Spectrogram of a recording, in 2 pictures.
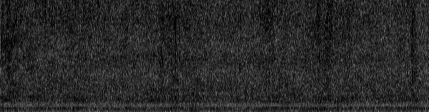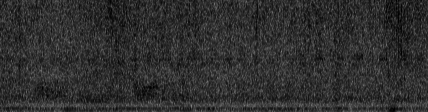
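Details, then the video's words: Steady roar of a honey-bee-type swarm out of its hive, many wings droning in layered low tones without pause, occasional sharper passes of single bees, a soft click near the end. "bees therapy swarm natural buzzing sound"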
